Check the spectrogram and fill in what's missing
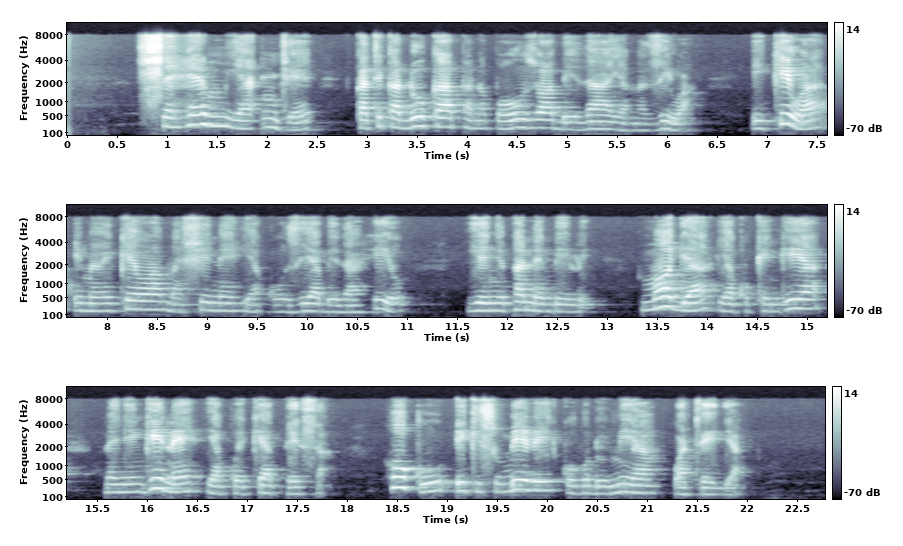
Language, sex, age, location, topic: Swahili, female, 25-35, Dar es Salaam, finance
